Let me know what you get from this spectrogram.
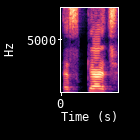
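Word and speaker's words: sketch: तो जहां पर शब्द के अंत में टी सी एच आता है वहां पर टी साइलेंट होता है, और सी एच को सिर्फ च पढ़ते हैं। इसलिए आपका जो स्केच है, क्या है, जो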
